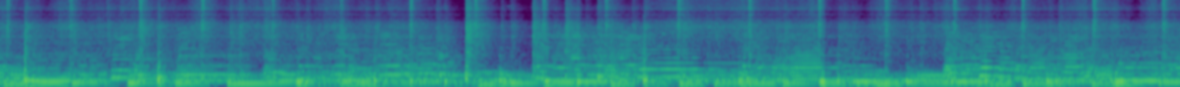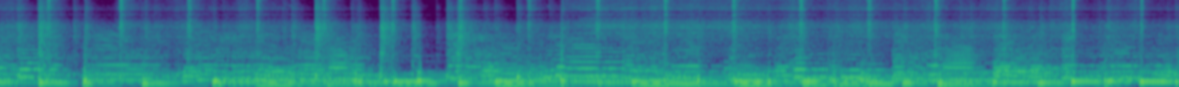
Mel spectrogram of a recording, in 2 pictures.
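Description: Background jazz music with a steady beat.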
